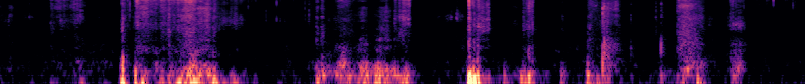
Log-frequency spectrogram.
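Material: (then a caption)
Corn-starch foam. A flower sculpture built from puffed corn-starch foam playcorn pieces, with white petals, a yellow centre and a green stem of joined segments, is held in both hands. Fingers with long red nails bend and squeeze the stem. The result is a run of dry rustling, crunching and tearing bursts with breaks between them.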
